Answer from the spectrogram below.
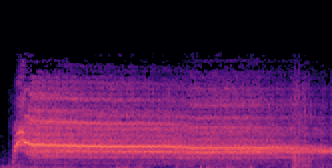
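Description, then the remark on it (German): A red-tailed hawk lets out one long, harsh, raspy scream, the call used in films to dub an eagle's cry; it starts abruptly, holds loud and high for about three seconds, then trails off slightly, with no talking. “Weil der Ruf des Originaladlers offenbar zu dünn klingt, wird er im Film synchronisiert durch einen Rotschwanzbussard.”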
